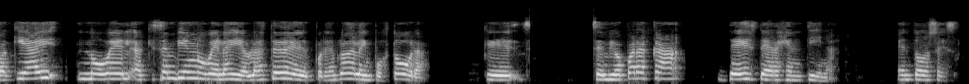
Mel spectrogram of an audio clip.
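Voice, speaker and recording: A woman with a slightly raised pitch explains things in a relaxed interview, often circling back over a word before going on. The audio is muffled and lo-fi. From Venezuela. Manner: explanatory, repeats words while searching for them. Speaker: voice actress and journalist, guest. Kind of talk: casual interview chat. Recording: dull lo-fi audio.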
